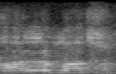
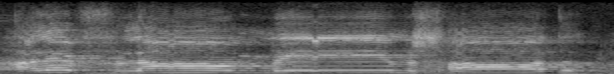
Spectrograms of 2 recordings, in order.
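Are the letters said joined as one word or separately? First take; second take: joined; separately. First: The letters are run together as one word. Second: Each letter name is said separately. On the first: The speaker calls it wrong. "इसे जो अलमस पढ़ेगा काफिर" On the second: The speaker calls it right. "अलग अलग पढ़ना है"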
